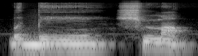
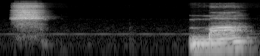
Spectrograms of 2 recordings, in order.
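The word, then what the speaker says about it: שמע: But the ancient or older pronunciation going back 1,000 years would be shma, sh, ma, okay, shma, which means here.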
